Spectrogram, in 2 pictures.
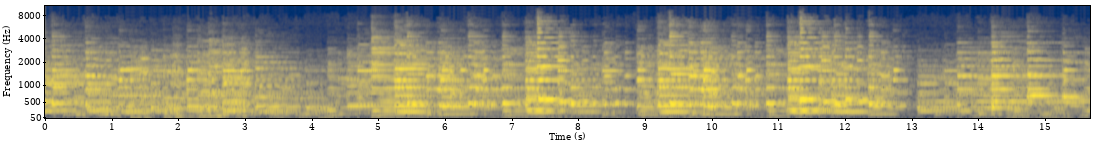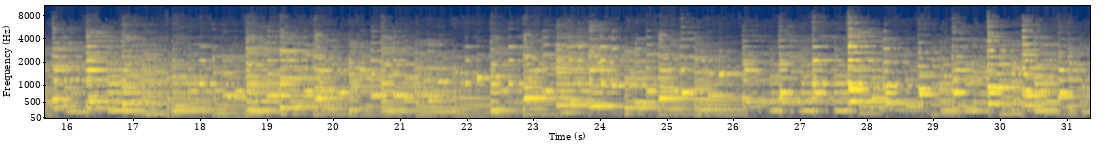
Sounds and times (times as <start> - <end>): Piano: 0.0 - 31.3.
